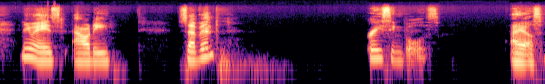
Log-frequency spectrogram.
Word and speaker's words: Audi: I always say it wrong. Nah. I think it's because I see the AU. Odd. Anyways, Audi.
